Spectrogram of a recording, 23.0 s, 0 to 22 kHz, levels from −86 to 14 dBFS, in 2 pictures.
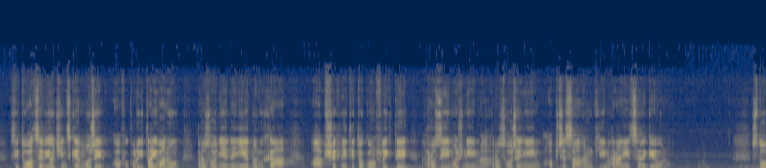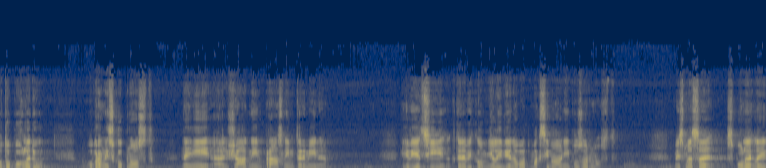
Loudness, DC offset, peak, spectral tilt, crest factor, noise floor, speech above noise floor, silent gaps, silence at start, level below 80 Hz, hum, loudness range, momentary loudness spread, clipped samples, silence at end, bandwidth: -20 LUFS; under 0.1%; 0 dBFS; 0 dB/octave; 22 dB; -50 dBFS; 28 dB; none; 0 s; -52 dBFS; none; 4 LU; 12 LU; under 0.1%; 0 s; 16.5 kHz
